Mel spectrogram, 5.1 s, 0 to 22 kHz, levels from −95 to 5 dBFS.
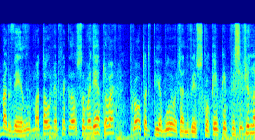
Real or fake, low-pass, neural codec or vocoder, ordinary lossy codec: fake; 10.8 kHz; codec, 24 kHz, 3 kbps, HILCodec; AAC, 96 kbps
